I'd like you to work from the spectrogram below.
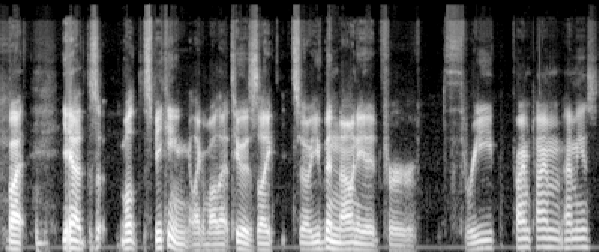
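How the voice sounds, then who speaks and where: A man co-hosting a podcast, asking questions haltingly with fillers. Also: fairly low pitch, a bit bright, no echo. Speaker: podcast co-host. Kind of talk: casual interview.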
